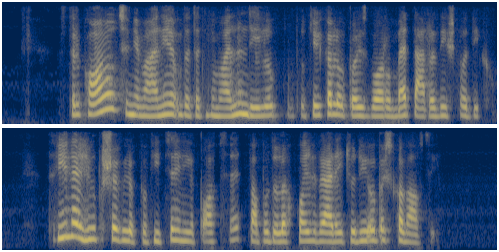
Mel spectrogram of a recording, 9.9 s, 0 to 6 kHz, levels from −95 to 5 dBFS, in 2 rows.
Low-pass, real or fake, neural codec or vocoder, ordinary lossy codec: 5.4 kHz; fake; codec, 16 kHz in and 24 kHz out, 0.8 kbps, FocalCodec, streaming, 65536 codes; none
